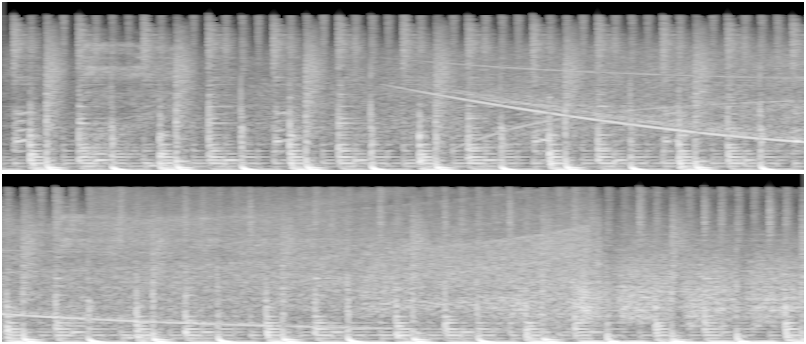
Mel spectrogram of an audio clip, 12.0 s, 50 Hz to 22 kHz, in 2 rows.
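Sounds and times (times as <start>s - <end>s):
kick drum beat: 0.0s - 12.0s
rising noise sweep: 1.6s - 12.0s
gliding synth tone: 2.1s - 10.6s.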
